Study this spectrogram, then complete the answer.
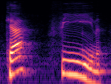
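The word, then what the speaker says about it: caffeine: ಅಲ್ಲ ಅಡ್ರನಲಿನ್ ಲಿನ್ ಇಲ್ಲಿಏನಿದು ಕ್ಯಾಫೀನ್ ಕ್ಯಾಫೀನ್ ಅಲ್ಲ ಕ್ಯಾಫೀನ್ ಇಲ್ಲಿ ದೀರ್ಘ ಇದೆ ಈಕಾರ ಕ್ಯಾಫೀನ್ ಕ್ಯಾಫೀನ್ ಅಡ್ರನಲಿನ್ ಅಡ್ರನಲಿನ್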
